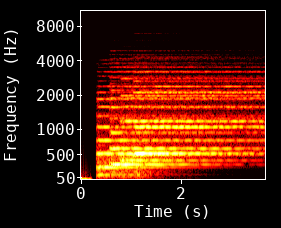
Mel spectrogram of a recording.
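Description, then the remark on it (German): A loud, bright tonal chord with many ringing overtones, processed through the ujam UFX Reverb plugin with damping set to zero, starts abruptly, then rings out in a long, shimmering reverb tail that keeps its high end as it slowly fades. No one speaks. “416 UFX Reverb - ujam (Test)”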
